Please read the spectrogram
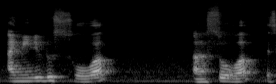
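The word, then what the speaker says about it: Sova: uh from valerent I mainly do SOA uh SOA is how you pronounce it and Omen okay they're more calm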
